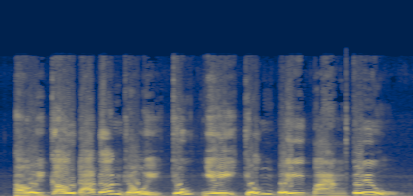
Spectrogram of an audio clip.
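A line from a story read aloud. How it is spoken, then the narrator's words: Loud shout. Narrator (Vietnamese): Tằng Kiếm quát lớn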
